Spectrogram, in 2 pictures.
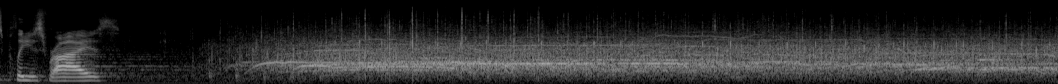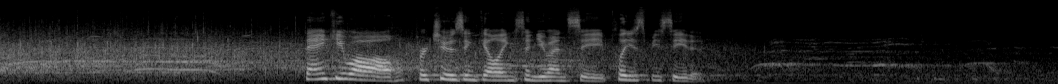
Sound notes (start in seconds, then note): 4.4 cheers and applause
